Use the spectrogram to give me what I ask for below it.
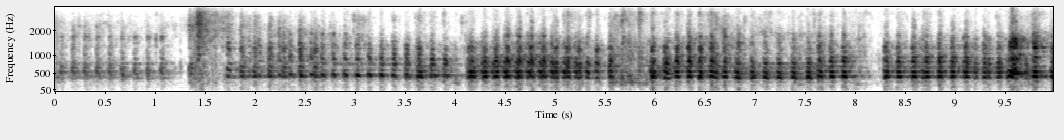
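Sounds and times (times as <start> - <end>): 
East Asian bullfrogs calling in dense pulsed bursts: 0.1 - 9.9.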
